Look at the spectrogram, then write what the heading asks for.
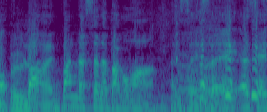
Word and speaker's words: Bandar Seri Begawan: Bandar Seri Begawan in Brunei. Bandar Seri Begawan, as they say in the local twang.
